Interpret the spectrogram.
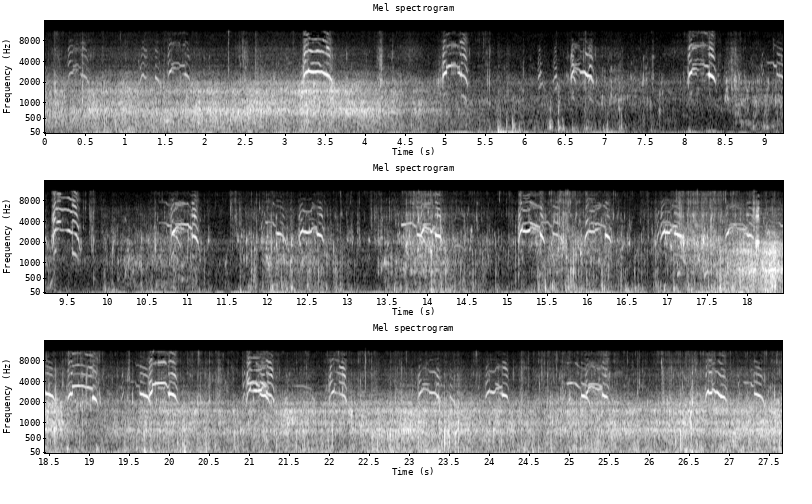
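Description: Birds calling again and again overhead: short, high, hooked calls, several in quick succession at times, over a steady background hiss.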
